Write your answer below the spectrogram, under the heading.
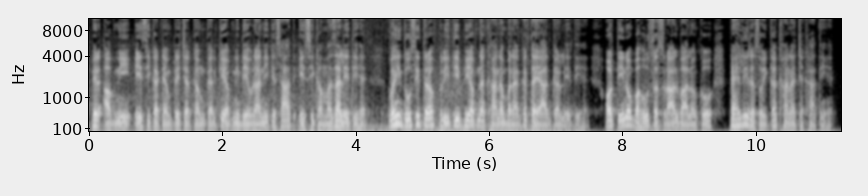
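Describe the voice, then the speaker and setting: A man's voice: lowish voice, moderate pace, a little hiss or hum. A man reading scripted narration for a story.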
